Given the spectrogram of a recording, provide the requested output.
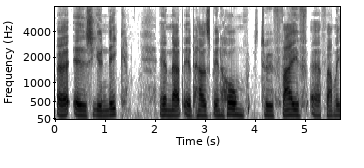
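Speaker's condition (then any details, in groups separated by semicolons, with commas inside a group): No condition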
